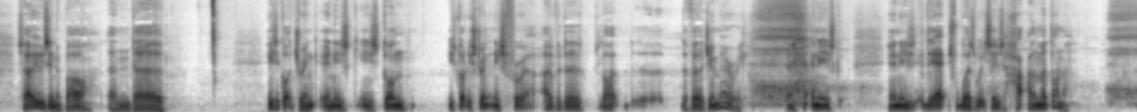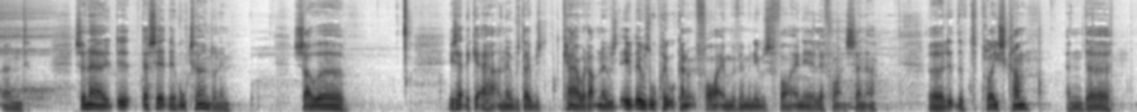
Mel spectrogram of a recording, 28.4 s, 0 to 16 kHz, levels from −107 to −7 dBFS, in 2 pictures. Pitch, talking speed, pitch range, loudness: 115 Hz, 200 wpm, 105-120 Hz, -27 LUFS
